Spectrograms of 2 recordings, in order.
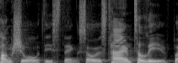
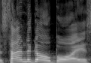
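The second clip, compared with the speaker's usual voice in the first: mock yelling, high hollering call; 5 semitones higher, 4 dB louder than usual. Retelling a family story, mom calls the boys to leave: imitating mom yelling. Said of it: "my mom is yelling".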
